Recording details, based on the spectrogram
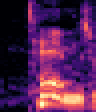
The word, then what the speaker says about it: Thames: Is it Thames? How do you pronounce that river? Thames. Why is it spelled with an A?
